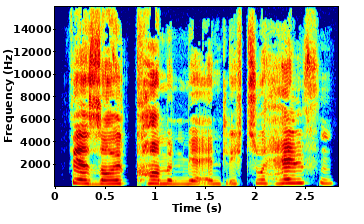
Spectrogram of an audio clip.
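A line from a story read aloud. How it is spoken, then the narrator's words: Sobbing voice. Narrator (German): schluchzte es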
